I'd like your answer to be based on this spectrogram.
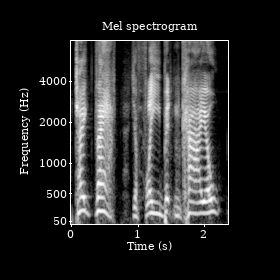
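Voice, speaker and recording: A man voicing a hot-tempered, defiant cowboy yelling in a gunfight for a storybook reading. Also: high-pitched, slow, no echo, studio quality, pitched above the performer's own voice, exaggerated voice. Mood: furious defiance.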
